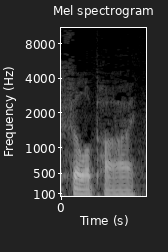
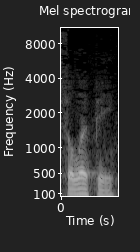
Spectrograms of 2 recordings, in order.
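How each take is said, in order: First: It is said the common English way. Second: It is said the Greek way. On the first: "Some say Philippi" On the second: "the Greek pronunciation is Philippi"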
